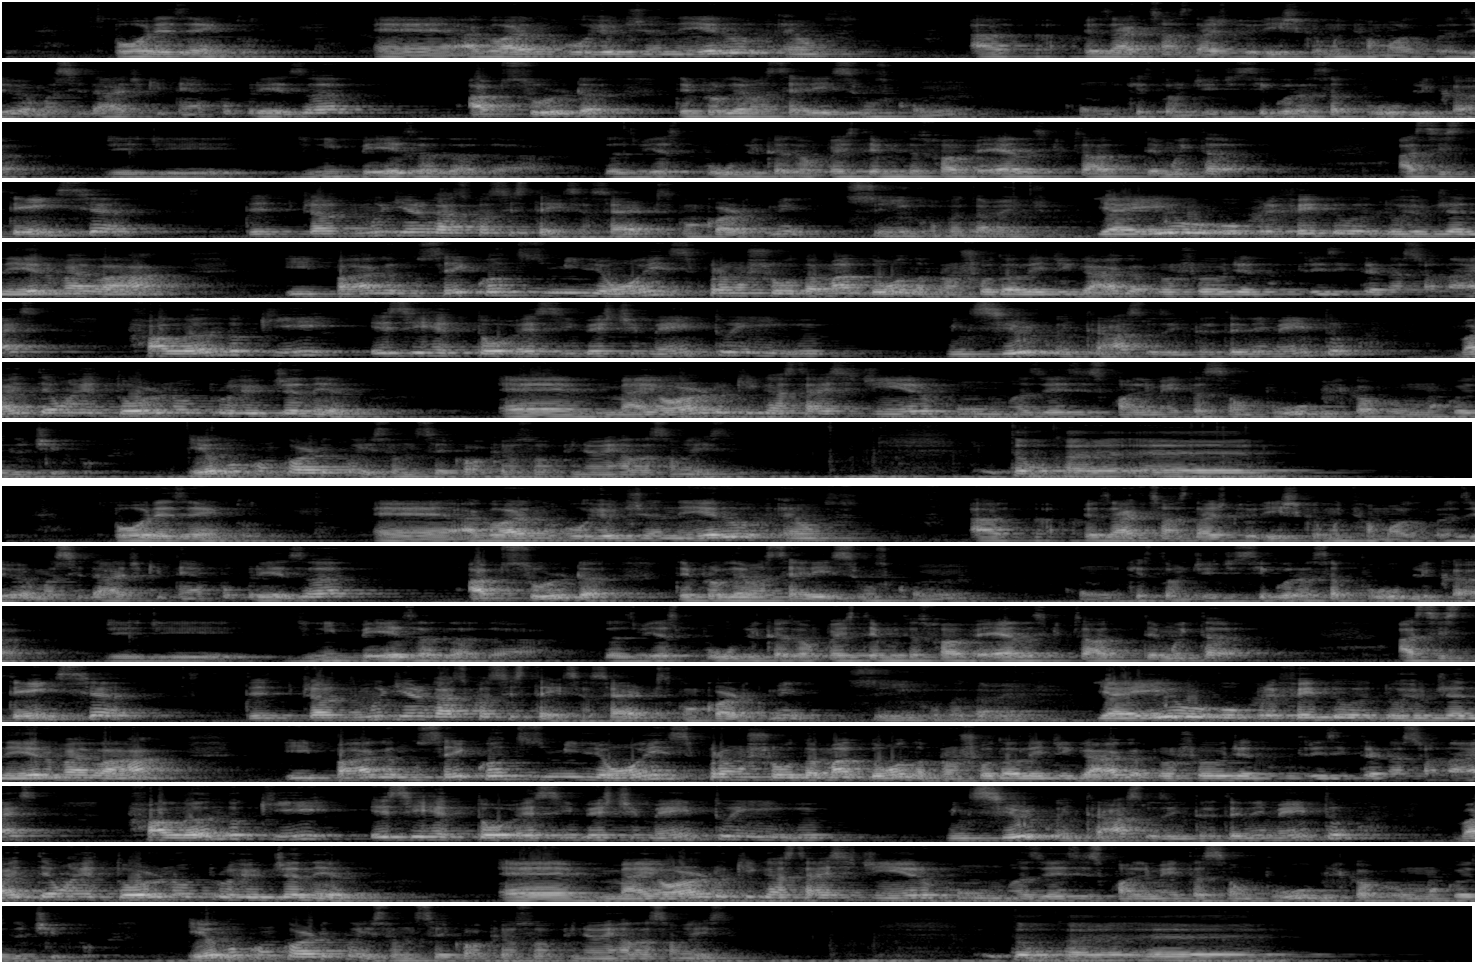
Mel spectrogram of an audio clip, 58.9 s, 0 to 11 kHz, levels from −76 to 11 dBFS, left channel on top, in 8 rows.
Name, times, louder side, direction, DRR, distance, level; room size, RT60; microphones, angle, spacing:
voice 1, 0.6-1.4 1.9-4.3 4.8-9.1 9.7-12.3 12.7-14.9 15.2-17.5 17.7-21.0 21.7-22.8 23.3-26.2 27.6-30.6 30.9-37.0 37.5-41.0 41.5-43.7 44.1-46.1 46.7-51.9 52.5-55.3, right 2 dB, 15° right, 0.7 m, -27 dB
voice 2, 26.3-27.5 55.9-57.9, right 1 dB, 85° left, 1.9 m, -28 dB
14.5 x 5.9 x 3.9 m
head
